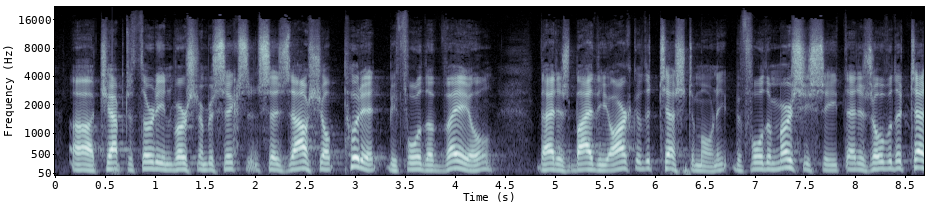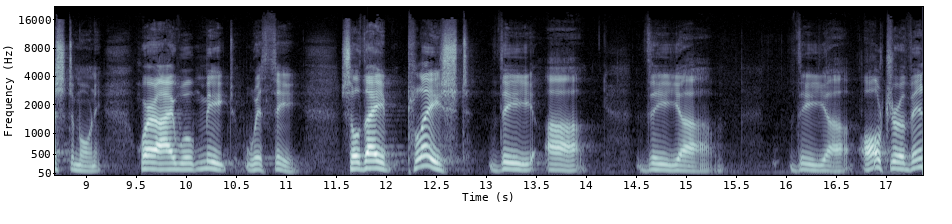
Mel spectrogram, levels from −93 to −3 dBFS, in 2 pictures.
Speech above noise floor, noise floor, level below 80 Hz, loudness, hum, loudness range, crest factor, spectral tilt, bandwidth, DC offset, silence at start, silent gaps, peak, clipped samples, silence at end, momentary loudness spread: 36 dB; -56 dBFS; -62 dBFS; -20 LUFS; none; 6 LU; 20 dB; -3.5 dB/octave; 19 kHz; under 0.1%; 0.15 s; none; 0 dBFS; under 0.1%; 0 s; 12 LU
